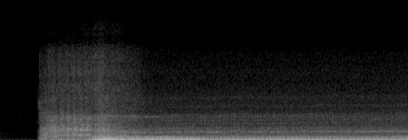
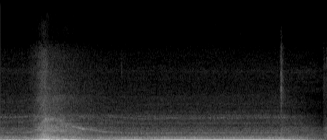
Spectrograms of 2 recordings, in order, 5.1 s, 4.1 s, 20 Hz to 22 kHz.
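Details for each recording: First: 2002 Honda GL1800 Goldwing, 70,335 miles, due an oil change: starts quickly and settles to a smooth, steady idle, engine sounds good, but the exhaust is louder and rawer than stock because of drilled holes in the mufflers. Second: 2002 Honda GL1800 Goldwing, 70,335 miles, needs an oil change; exhaust louder from a hole drilled in a muffler; sharp throttle blip climbs cleanly and settles smoothly with no knocks or rattles; healthy engine revving.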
